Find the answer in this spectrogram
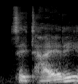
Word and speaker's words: satiety: um obviously this is i don't say satiety is that how that would be pronounced i'm you know as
